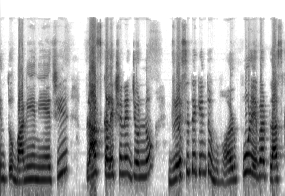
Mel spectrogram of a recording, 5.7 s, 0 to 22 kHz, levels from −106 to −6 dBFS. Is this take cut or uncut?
uncut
